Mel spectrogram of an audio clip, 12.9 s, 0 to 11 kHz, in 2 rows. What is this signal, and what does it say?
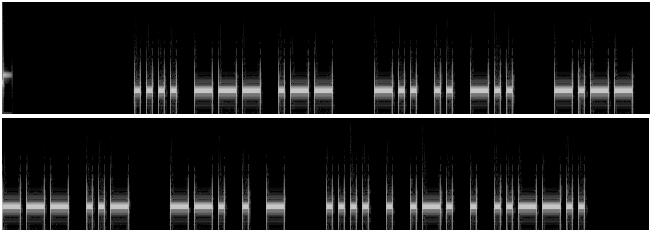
Morse code, heard as a keyed tone, about 20 wpm, 700 Hz. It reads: HOW DID YOU GET HERE?
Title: Sentences from Top 200 Words 20wpm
